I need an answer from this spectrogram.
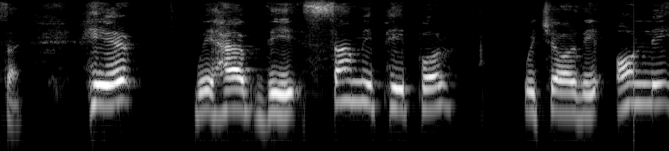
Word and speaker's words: Sami: Here we have the Sami people, which are the only indigenous people in Europe.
